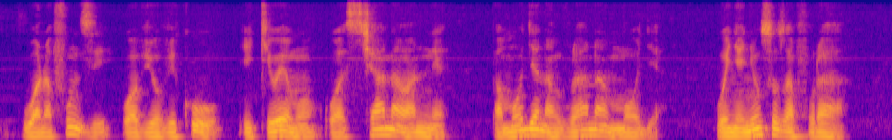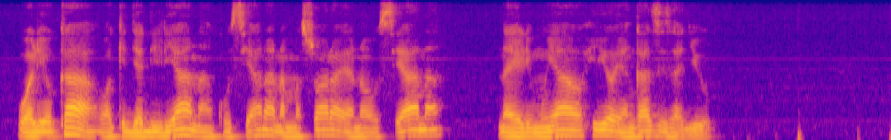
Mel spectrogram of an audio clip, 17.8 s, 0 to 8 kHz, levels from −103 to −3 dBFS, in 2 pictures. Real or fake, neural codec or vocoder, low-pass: real; none; 7.2 kHz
